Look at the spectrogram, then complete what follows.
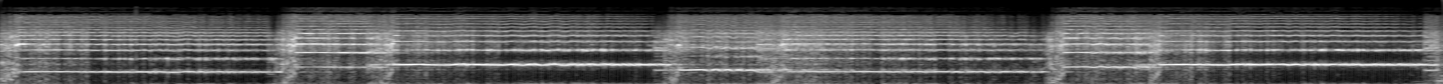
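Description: Electric guitar through effects playing a song intro of long held, ringing notes in a repeating phrase, a long note then a short one about every four seconds, with no drums.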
